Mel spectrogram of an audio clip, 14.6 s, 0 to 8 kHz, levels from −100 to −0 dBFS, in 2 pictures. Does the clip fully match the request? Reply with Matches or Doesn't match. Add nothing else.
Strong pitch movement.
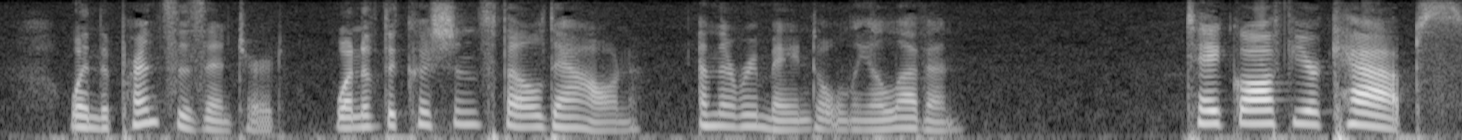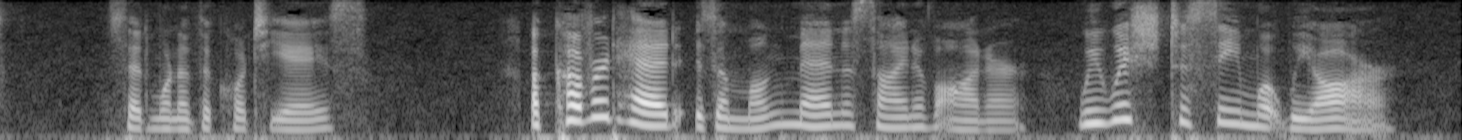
Matches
